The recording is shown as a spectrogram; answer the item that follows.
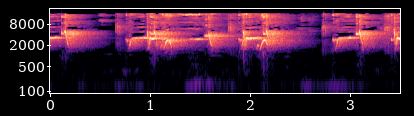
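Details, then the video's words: Red-headed prinia singing vigorously while fighting, giving loud sharp chirping phrases that slide and buzz, repeated in bursts about every second with brief pauses between. "Prenjak tarung gacor"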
